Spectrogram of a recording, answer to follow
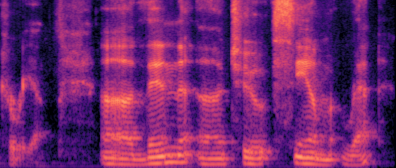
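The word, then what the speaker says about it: Siem Reap: Uh then uh to CMR Rep. It's pronounced CMR Rep and that's where um the archaeological site is um in Cambodia.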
